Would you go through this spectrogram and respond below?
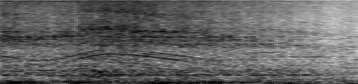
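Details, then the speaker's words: GMC Jimmy warming to operating temperature after cooling system refill, belt dressing applied: thin high chirp above the engine climbing with revs; drive belt still squealing on acceleration, owner may replace the belt. "So the belt quieted down, I put some belt dressing on it and stuff, but it still seems like when I rev it, you can still hear it, so I may be putting a belt on it. That's the belt."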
